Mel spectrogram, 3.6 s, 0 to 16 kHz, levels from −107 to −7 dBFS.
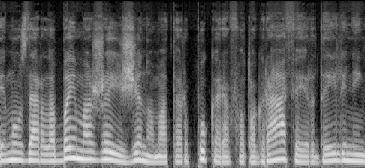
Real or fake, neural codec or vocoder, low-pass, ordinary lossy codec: real; none; 14.4 kHz; Opus, 24 kbps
